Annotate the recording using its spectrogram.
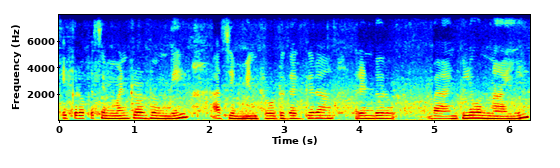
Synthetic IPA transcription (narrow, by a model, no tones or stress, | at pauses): ikːɐɽɔkɐsimːeɳʈɾoːɖund̪iaːsimːeɳʈɾoːɖd̪ɐɡːɐɾɐ | ɾe̞ɳɖu | baːŋkluːnːaːji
